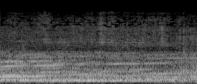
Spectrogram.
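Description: Historic touring cars from the 1960s and early 1970s, Minis and Cortinas, race at Winton, a loud, steady, multi-engine roar with layered revving tones and no break, close to the track.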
